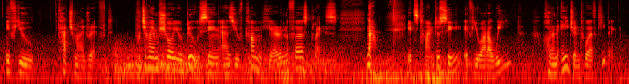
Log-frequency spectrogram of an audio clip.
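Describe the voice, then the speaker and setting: The seasoned agent who interviews recruits behind a warded door in a monster-hunting audio drama, slow, theatrical and condescendingly suave, every sentence swooping, acted out by a man. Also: mid-range voice, background noise. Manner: theatrical, drawling, calls listener darling and doll. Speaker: voice actor in an audio roleplay. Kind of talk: scripted ASMR roleplay acting.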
